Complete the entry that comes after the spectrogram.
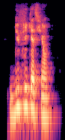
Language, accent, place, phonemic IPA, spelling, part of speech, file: French, France, Lyon, /dy.pli.ka.sjɔ̃/, duplication, noun, LL-Q150 (fra)-duplication.wav
- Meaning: duplication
